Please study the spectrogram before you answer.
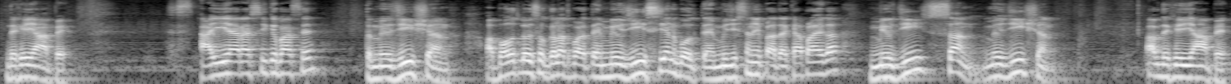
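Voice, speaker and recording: A man teaching English pronunciation, who explains step by step and asks and answers his own questions. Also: medium pitch. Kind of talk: pronunciation lesson.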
